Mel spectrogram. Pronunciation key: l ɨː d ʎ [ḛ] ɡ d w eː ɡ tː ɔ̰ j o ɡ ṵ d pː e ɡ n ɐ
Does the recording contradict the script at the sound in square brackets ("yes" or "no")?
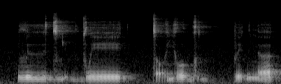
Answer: no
